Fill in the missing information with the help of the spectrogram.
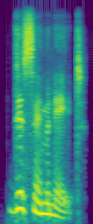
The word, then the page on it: disseminate: Indian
